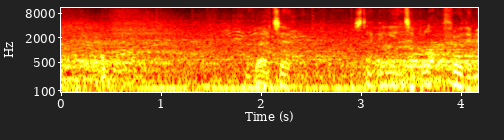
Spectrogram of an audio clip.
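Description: A volleyball bounces on the court floor.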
